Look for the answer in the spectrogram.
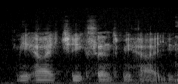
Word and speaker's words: Mihai Csikszentmihalyi: Mihai Csikszentmihalyi.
